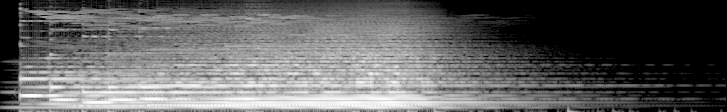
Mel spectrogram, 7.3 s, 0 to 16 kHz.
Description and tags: Intro-Logo Sound
An intro/logo sound effect. Recorded with Reaper, mastered with Sony Sound Forge Pro 10 and created using a mix of Native Instruments Absynth 5 and MAudio Venom synthesizers.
